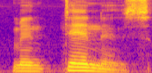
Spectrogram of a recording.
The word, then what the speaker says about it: maintenance: Manutenção a maioria diz palavrão, né? Diz maintenance. Maintenance. A pronúncia correta é maintenance. Você esse tido maintenance. Maintenance. Tá. Mas a tônica tá aqui no começo.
